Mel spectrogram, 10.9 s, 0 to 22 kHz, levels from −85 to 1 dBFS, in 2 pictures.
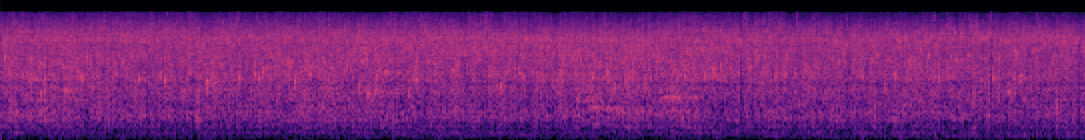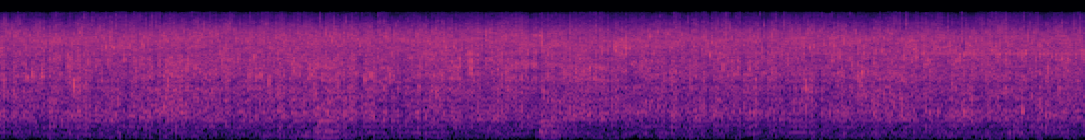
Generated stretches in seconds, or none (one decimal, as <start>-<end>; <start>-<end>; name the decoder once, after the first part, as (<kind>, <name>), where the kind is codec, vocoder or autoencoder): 7.7-8.6 (codec, SNAC)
